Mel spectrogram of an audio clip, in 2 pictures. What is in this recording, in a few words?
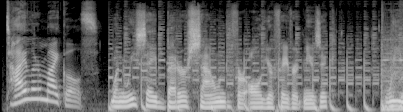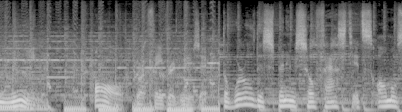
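Commercial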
